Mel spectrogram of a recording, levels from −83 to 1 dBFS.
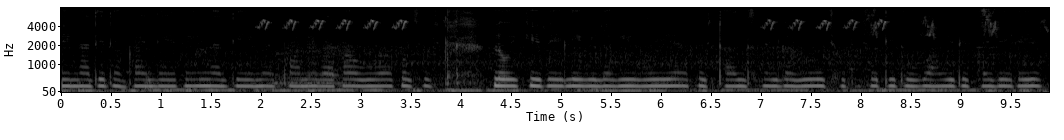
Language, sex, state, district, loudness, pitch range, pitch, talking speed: Hindi, female, Maharashtra, Solapur, -51 LUFS, 220-230 Hz, 225 Hz, 145 wpm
